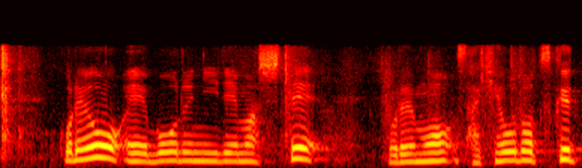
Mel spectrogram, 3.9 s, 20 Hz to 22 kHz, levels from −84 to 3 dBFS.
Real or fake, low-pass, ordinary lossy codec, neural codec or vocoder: real; 7.2 kHz; none; none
